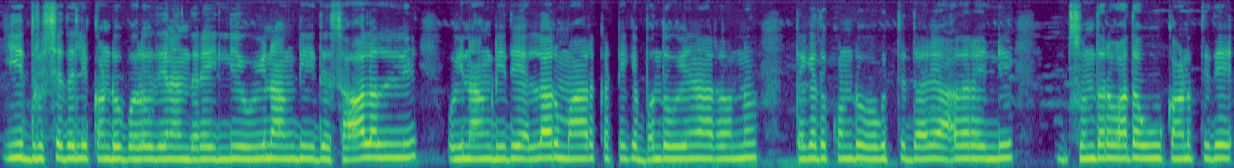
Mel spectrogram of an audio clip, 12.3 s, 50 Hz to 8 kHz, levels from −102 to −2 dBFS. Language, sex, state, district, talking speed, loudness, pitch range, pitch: Kannada, female, Karnataka, Raichur, 115 wpm, -19 LUFS, 220-230 Hz, 225 Hz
